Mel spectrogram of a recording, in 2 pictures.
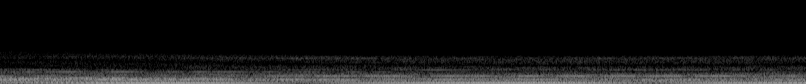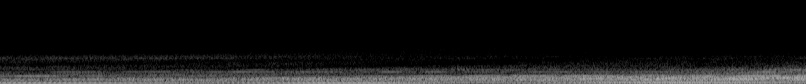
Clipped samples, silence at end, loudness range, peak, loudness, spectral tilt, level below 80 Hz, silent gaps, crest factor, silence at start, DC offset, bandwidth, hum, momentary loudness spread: under 0.1%; 0 s; 6 LU; -16 dBFS; -33 LUFS; -14 dB/octave; -36 dBFS; none; 16 dB; 0 s; under 0.1%; 2.1 kHz; none; 10 LU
